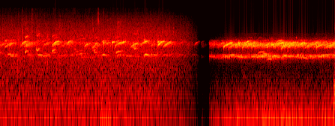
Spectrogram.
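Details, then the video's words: Coqui frogs, endemic to Puerto Rico, with males calling at night as rain begins under dark clouds. A dense chorus of many overlapping chirps sweeping upward at a high pitch. The sound cuts out briefly midway, then returns as a steady, droning chorus. "Sounds of the Jungle: Coqui Frogs"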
